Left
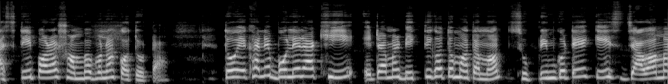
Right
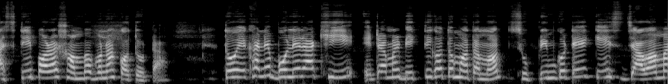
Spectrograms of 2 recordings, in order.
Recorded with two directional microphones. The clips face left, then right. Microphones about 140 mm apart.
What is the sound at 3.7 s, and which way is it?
A woman's voice, 25° left (ahead or behind).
